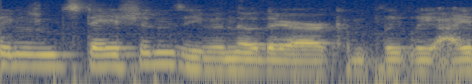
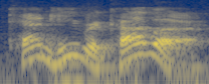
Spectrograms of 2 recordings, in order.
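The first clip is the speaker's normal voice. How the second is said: put-on dramatic old-timey announcer voice, higher and louder; 4 semitones higher, 4 dB louder than usual. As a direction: announce it like a vintage sportscaster. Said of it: "you sound like the announcer from the Bending Battles".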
